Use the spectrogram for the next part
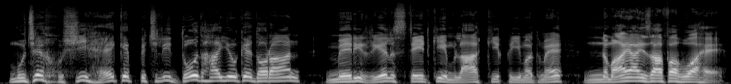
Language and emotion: Urdu, happy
